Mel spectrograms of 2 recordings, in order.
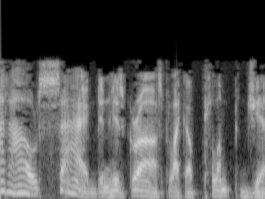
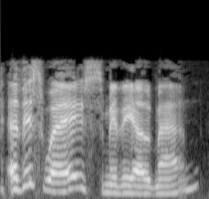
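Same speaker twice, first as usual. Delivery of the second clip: cheery schoolboy; 11 semitones higher, 7 dB louder than usual. A narrator's reading. Bob calling.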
